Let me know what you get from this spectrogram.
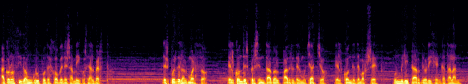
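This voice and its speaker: Deep-voiced male narrator over music. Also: animated, a little fast. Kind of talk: scripted dramatic narration. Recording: muffled phone-like audio, music bed.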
